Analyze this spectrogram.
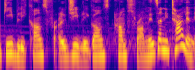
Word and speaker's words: Ghibli: airplane that the name Ghibli comes from is an Italian airplane, and GH in Italian is pronounced G, so it's Ghibli, not Ghibli.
